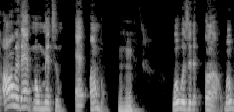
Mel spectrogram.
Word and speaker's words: Humble: You're coming from Humble High School, where you were the associate head coach, offensive coordinator, and recruiting coordinator. At Humble, you helped. I want the humble. It's the H is silent. Humble.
